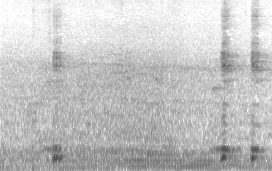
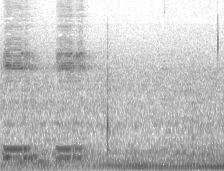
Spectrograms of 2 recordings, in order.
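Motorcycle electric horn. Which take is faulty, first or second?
second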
